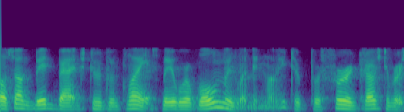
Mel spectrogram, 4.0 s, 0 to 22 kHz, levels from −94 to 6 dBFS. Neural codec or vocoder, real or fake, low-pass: autoencoder, 22.05 kHz, a latent of 192 numbers a frame, VITS, trained on one speaker; fake; 3.6 kHz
